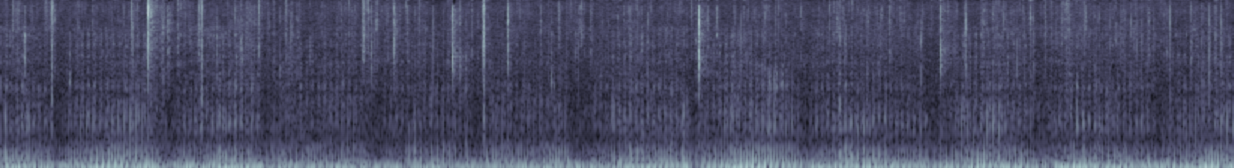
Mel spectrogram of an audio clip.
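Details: A cat's deep, continuous purr pulses in rhythmic inhale-exhale waves, with frequent snapping crackles from a burning fireplace layered on top.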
